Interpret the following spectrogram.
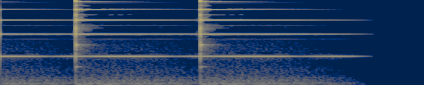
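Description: Bright bell-like ding sound effect struck three times, about a second and a quarter apart. Each strike rings out and fades slowly, and the last one dies away after about three and a half seconds.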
